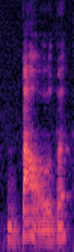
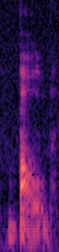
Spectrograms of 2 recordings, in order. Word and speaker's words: bulb: The dark L interferes so much that it turns it into a sort of o. So I don't say bulb, I say bulb.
